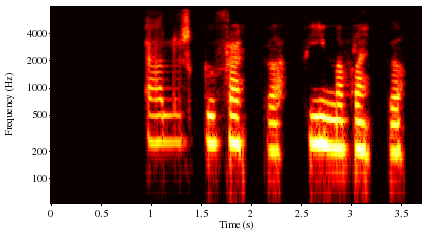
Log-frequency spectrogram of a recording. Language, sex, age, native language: Icelandic, female, 10, Icelandic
